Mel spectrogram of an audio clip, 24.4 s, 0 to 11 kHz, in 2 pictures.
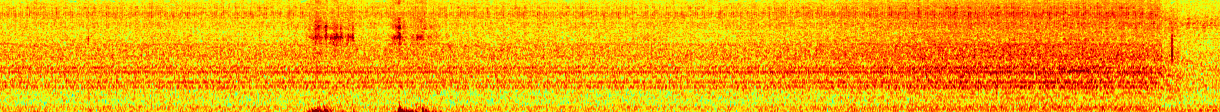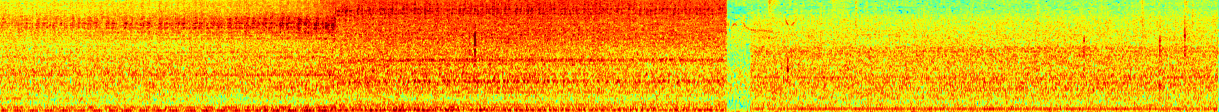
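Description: A tractor towing a trailer in the farming game Farming Simulator 19 drones with a steady, even engine hum that shifts tone a few times, with two brief clicks early on and no talking.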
